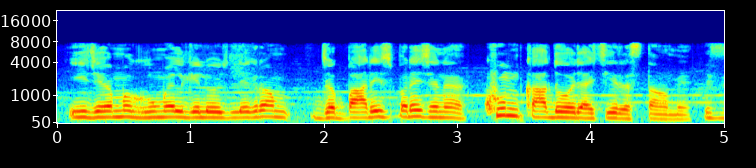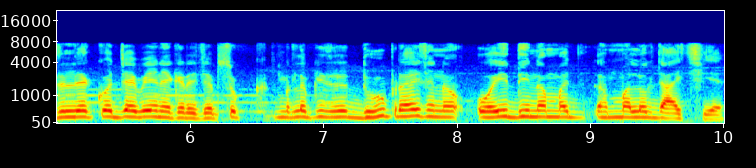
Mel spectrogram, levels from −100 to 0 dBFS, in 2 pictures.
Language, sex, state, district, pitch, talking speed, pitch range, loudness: Magahi, male, Bihar, Jamui, 170 Hz, 170 wpm, 160-180 Hz, -19 LUFS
